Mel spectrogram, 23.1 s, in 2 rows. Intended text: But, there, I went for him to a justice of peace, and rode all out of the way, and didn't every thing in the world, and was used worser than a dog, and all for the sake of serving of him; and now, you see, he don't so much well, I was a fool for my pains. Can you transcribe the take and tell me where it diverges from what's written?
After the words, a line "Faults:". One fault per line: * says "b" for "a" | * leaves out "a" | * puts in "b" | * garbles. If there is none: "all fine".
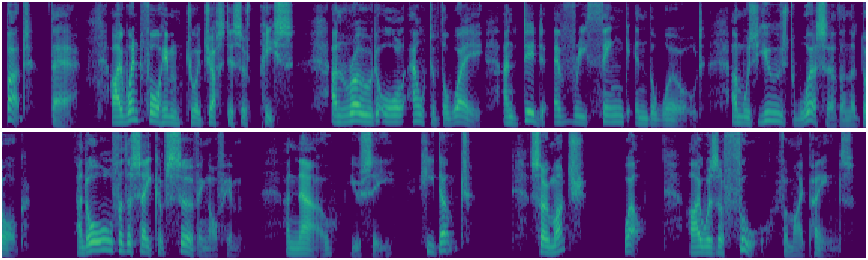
But, there, I went for him to a justice of peace, and rode all out of the way, and did every thing in the world, and was used worser than a dog, and all for the sake of serving of him; and now, you see, he don't so much well, I was a fool for my pains.
Faults:
* says "did" for "didn't"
